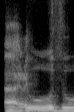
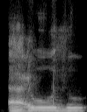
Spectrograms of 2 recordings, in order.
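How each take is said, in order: First: The dh sound is light and thin. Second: The dh sound is light and thin.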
